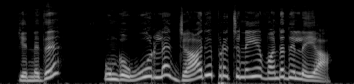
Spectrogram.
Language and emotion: Tamil, surprised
